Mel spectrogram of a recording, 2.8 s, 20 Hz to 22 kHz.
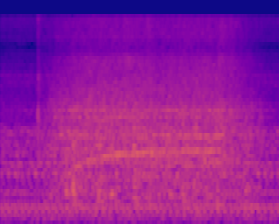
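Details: Nissan 350Z after repair of a hydrolocked engine, very loud exhaust: loud, fairly even idle with steady rumble and exhaust roar, no knocking or misfire stumble; engine runs healthy.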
